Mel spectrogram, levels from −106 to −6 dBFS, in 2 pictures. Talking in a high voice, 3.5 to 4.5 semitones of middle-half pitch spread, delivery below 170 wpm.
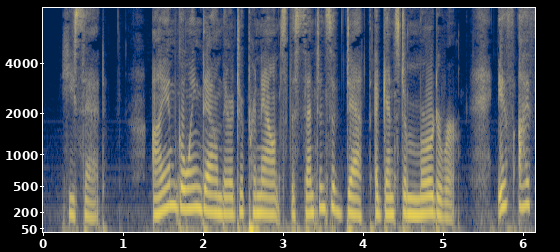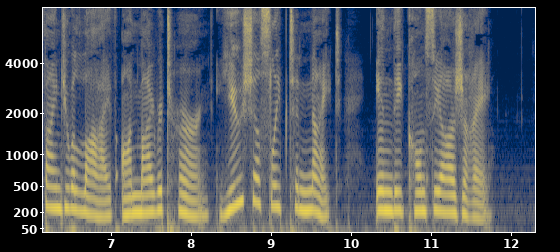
Yes: high, 195 Hz; average, 4.0 semitones; average, 150 wpm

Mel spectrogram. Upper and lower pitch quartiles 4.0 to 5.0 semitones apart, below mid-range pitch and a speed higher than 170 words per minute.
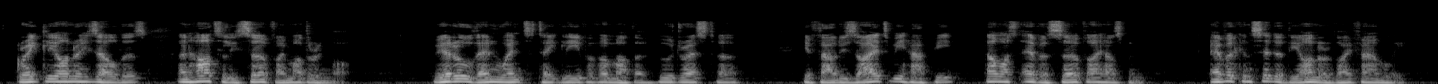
Yes: average, 4.7 semitones; low, 100 Hz; average, 180 wpm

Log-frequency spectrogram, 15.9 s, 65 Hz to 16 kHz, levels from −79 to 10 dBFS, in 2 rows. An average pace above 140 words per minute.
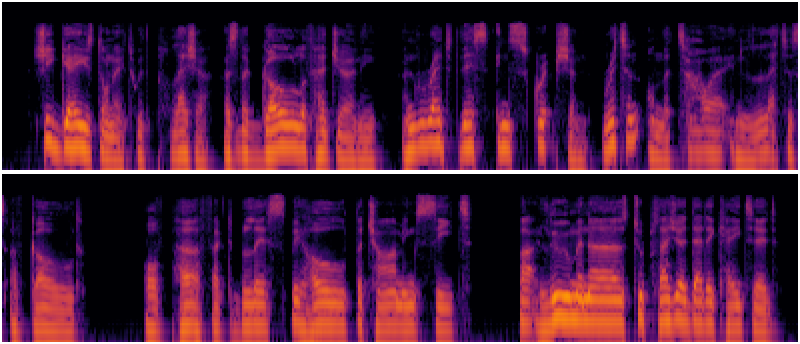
No: slow, 135 wpm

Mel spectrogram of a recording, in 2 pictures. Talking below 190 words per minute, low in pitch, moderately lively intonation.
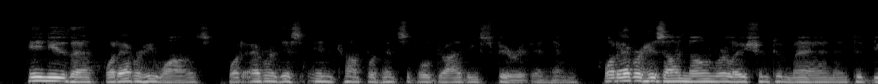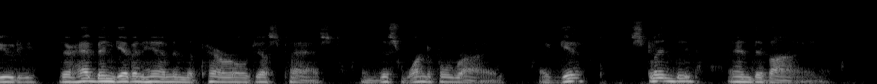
Yes: average, 140 wpm; low, 115 Hz; average, 3.5 semitones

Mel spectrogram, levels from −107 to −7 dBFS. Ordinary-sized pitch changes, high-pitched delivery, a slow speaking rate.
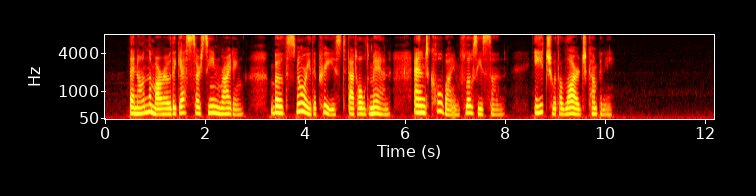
Yes: average, 3.7 semitones; high, 205 Hz; slow, 125 wpm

